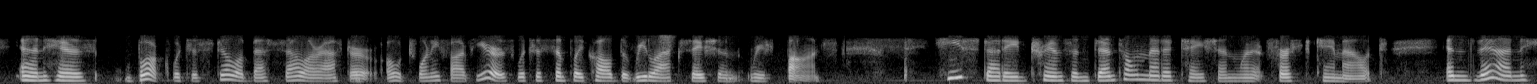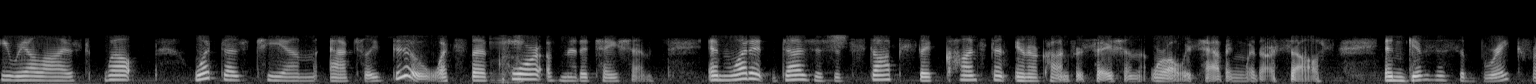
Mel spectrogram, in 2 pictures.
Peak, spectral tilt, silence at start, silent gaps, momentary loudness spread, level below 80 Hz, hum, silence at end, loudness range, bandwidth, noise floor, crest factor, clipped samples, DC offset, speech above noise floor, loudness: -2 dBFS; -10.5 dB/octave; 0 s; none; 13 LU; -60 dBFS; none; 0 s; 3 LU; 4.1 kHz; -45 dBFS; 20 dB; under 0.1%; under 0.1%; 23 dB; -23 LUFS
